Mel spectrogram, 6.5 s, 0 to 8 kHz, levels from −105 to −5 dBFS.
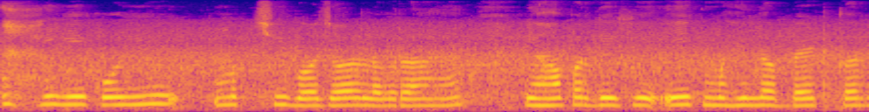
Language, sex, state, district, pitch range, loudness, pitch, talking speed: Hindi, female, Bihar, Araria, 185-205 Hz, -16 LUFS, 195 Hz, 130 wpm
